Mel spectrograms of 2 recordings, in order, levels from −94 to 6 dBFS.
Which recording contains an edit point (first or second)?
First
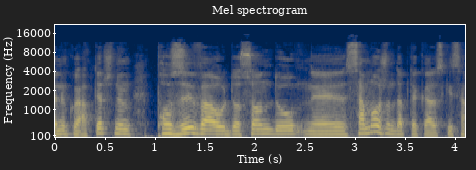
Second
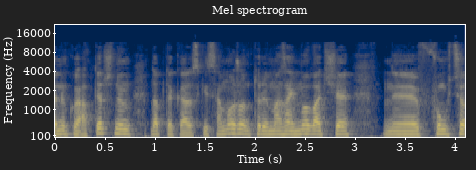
second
